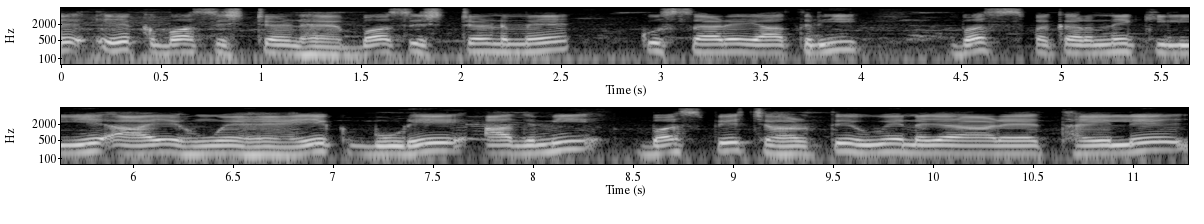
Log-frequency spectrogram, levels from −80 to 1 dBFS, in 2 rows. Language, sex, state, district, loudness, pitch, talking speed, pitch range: Hindi, male, Bihar, Araria, -19 LUFS, 170 Hz, 170 wpm, 160-185 Hz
